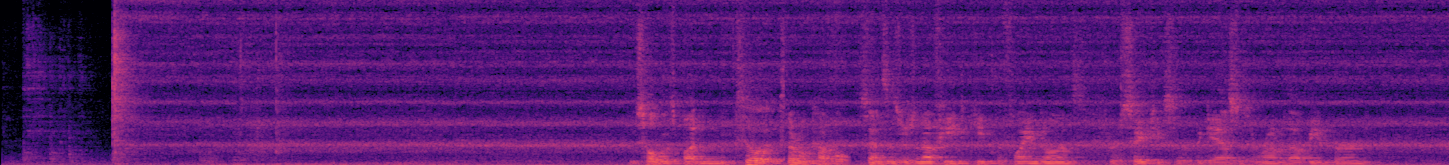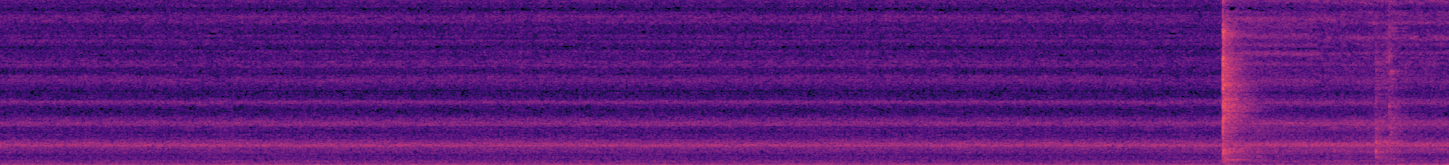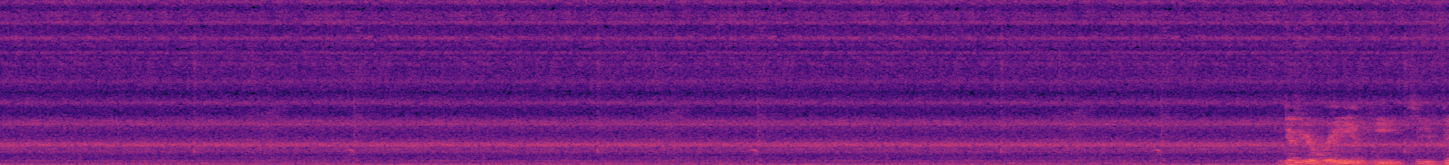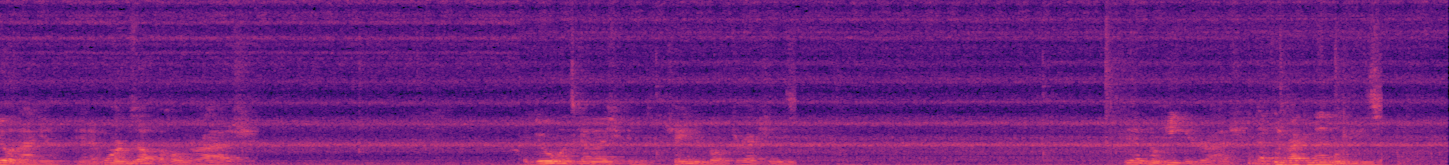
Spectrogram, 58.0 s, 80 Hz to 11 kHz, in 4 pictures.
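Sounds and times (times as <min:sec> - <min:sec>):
gas heater hissing: 0:00.5 - 0:57.9
burner igniter click: 0:01.1 - 0:01.7, 0:26.7 - 0:27.4.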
